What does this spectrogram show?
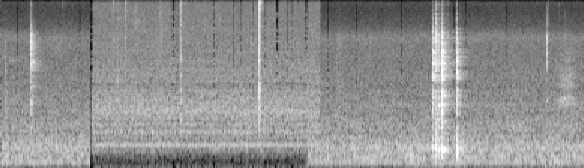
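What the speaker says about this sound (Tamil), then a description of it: "கேக் கிண்ணத்தை அடுக்கி விட்டுருங்க" Cake bowls clinking softly against metal as they are set into a steamer, a few light taps and a brief cluster of clatter, faint and with no talking.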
